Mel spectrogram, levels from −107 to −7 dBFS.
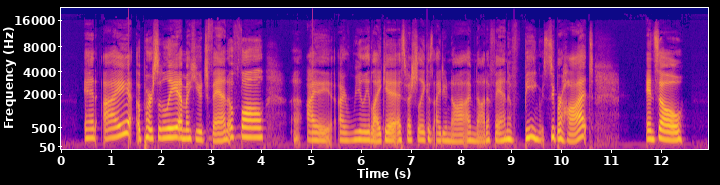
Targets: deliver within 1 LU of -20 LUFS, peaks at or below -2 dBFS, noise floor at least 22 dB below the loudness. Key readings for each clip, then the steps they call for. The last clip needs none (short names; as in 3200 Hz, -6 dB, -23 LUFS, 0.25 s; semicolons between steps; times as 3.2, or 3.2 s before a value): clicks 4; loudness -22.5 LUFS; peak -3.5 dBFS; loudness target -20.0 LUFS
-> de-click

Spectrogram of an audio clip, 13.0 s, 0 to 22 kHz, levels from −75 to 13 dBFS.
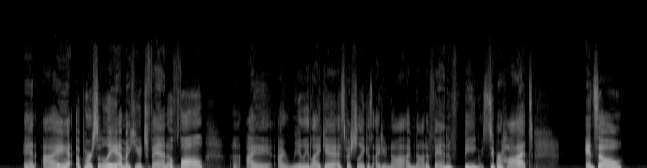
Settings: clicks 0; loudness -22.5 LUFS; peak -3.5 dBFS; loudness target -20.0 LUFS
-> gain +2.5 dB; limiter -2 dBFS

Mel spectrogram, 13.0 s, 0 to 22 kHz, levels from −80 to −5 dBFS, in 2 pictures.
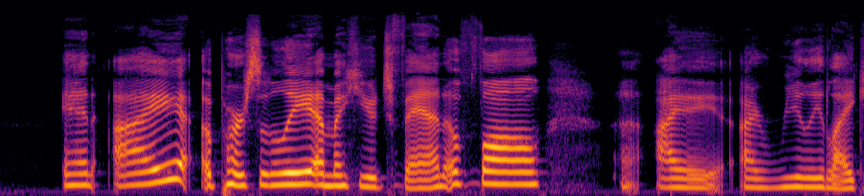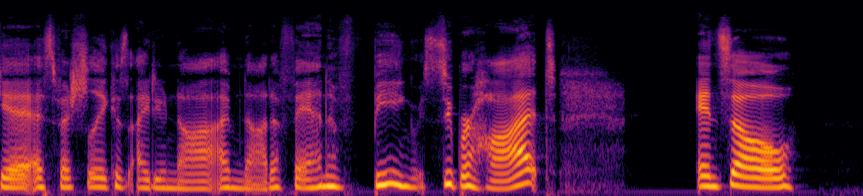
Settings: loudness -20.0 LUFS; peak -2.0 dBFS; noise floor -62 dBFS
